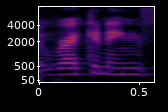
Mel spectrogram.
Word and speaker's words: Wreckonings: We have, and I'm going to say Reckonings, it's spelled Wreckkonings, because I love a pun.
